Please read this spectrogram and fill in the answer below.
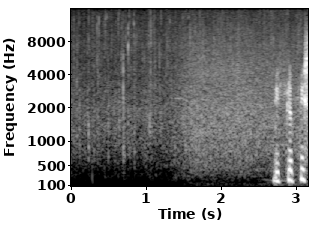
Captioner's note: rainfall continues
